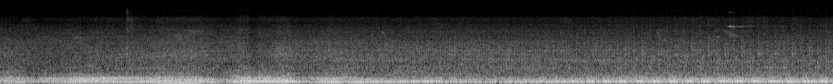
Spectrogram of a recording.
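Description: Diesel pickup truck engine running at low speed as the truck is pulled forward. Its note rises briefly about two seconds in, then settles into a steady, pulsing low run.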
